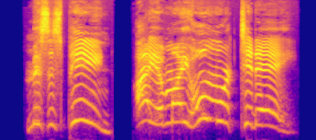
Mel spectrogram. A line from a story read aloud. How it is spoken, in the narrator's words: Martin said excitedly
